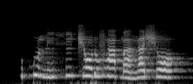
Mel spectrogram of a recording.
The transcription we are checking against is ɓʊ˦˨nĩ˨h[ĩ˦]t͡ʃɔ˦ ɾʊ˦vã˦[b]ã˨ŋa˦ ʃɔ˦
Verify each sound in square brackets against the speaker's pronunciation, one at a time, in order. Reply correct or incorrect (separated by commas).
correct, incorrect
